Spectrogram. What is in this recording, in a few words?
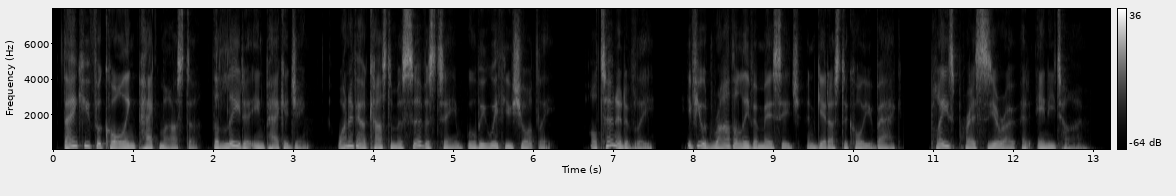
On Hold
